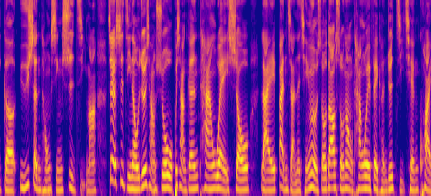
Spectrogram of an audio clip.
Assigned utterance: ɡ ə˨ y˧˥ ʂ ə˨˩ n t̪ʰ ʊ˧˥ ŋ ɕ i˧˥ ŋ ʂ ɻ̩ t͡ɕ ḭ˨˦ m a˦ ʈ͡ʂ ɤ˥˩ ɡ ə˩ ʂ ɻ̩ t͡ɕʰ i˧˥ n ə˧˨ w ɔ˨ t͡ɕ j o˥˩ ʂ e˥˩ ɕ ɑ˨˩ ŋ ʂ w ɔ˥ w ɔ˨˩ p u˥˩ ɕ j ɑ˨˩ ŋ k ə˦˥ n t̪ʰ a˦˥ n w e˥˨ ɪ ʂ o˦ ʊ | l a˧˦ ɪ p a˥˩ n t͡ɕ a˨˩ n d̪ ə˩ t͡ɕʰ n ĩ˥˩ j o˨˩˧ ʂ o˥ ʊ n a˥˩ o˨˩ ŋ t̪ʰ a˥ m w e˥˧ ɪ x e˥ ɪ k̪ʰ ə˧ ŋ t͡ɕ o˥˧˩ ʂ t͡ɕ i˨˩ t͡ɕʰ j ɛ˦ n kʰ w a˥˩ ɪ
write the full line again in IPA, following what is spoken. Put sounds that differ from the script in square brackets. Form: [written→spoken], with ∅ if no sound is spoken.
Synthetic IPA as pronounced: ɡ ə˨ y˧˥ ʂ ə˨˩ n t̪ʰ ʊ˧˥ ŋ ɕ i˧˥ ŋ ʂ ɻ̩ t͡ɕ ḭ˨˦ m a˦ ʈ͡ʂ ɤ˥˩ ɡ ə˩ ʂ ɻ̩ [t͡ɕʰ→t͡ɕ] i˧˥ n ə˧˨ w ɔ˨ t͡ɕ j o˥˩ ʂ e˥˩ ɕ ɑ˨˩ ŋ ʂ w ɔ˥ w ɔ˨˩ p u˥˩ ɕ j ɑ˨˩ ŋ k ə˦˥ n t̪ʰ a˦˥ n w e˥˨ ɪ ʂ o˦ ʊ | l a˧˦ ɪ p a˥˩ n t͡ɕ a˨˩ n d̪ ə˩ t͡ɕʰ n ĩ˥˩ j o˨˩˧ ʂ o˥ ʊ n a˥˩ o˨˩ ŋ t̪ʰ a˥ [m→n] w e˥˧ ɪ [x→f] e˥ ɪ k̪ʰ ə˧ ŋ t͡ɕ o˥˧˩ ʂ t͡ɕ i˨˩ t͡ɕʰ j ɛ˦ n kʰ w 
